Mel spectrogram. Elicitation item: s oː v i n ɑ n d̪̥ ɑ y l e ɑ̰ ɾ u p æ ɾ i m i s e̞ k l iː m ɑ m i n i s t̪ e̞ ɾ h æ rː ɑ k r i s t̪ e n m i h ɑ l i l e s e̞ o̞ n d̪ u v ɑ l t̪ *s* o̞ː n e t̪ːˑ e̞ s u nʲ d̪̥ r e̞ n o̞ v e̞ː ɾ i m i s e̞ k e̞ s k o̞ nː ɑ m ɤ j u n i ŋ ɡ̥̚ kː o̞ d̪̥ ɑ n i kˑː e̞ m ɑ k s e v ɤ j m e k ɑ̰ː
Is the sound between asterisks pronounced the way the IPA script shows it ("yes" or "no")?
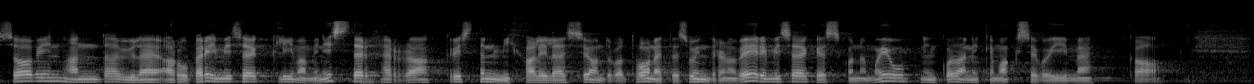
no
